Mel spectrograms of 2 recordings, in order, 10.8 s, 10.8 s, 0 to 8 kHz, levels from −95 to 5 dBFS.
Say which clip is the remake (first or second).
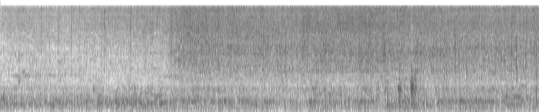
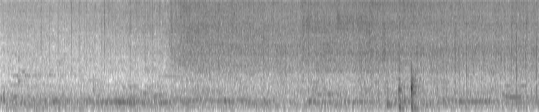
first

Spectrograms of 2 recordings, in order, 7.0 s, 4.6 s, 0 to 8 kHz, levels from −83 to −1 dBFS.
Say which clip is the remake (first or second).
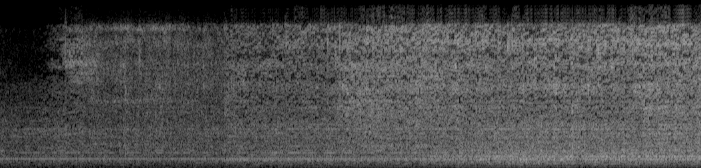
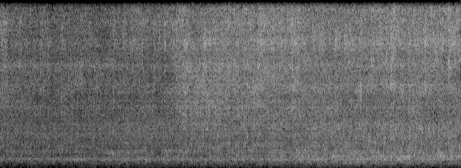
second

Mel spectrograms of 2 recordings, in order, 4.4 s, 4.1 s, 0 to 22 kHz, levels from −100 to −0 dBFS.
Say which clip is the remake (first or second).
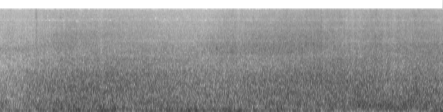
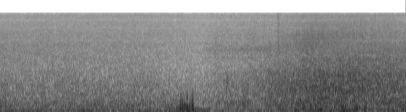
first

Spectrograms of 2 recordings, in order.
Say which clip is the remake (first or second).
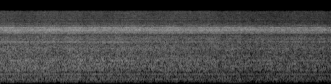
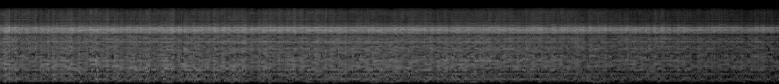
second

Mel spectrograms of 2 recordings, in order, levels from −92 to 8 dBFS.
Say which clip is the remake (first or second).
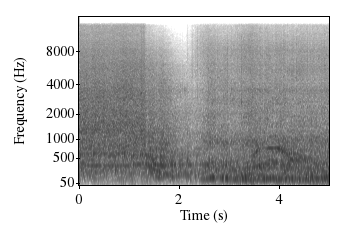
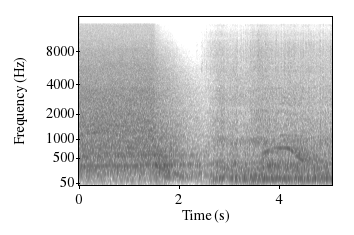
first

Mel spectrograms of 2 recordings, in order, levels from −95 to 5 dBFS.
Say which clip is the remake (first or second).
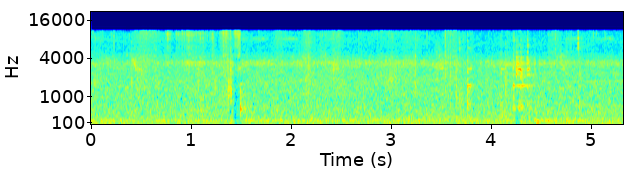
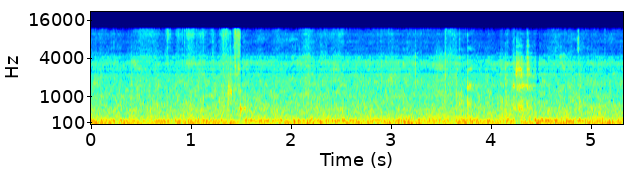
second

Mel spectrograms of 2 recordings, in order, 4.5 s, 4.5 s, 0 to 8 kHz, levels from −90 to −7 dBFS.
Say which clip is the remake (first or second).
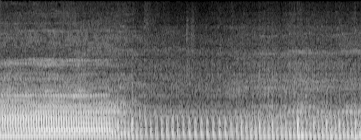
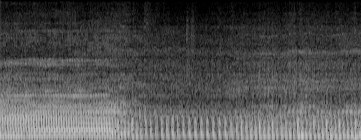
second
